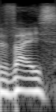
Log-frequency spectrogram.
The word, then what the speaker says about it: Vice: pour un Suédois pour le média Weiss France ou Miss France on peut le prononcer comme on veut on l'a appris après 15 ans d'existence le bureau français de vice va fermer ses portes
